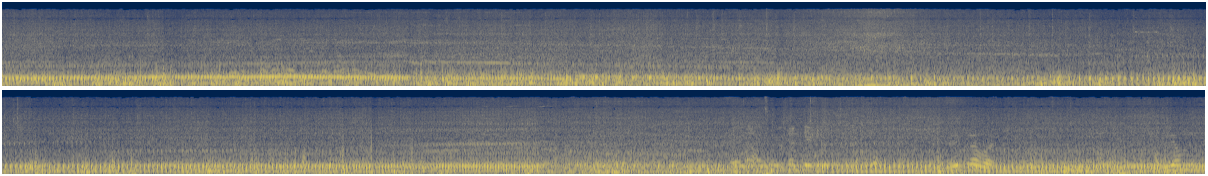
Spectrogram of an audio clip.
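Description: Motorcycle engine running steadily while riding in city traffic, a continuous drone that dips briefly about two-thirds of the way through.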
